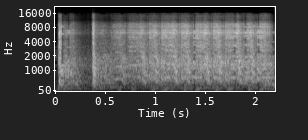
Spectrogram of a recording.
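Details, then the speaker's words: Mid-90s Toro Wheel Horse riding mower, won't crank from the key, cranked with plug pulled and grounded: engine churns over in even pulses but never fires; no spark, likely ground kill wire or interlock fault. "All right, so no spark. And it doesn't want to crank with the key."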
